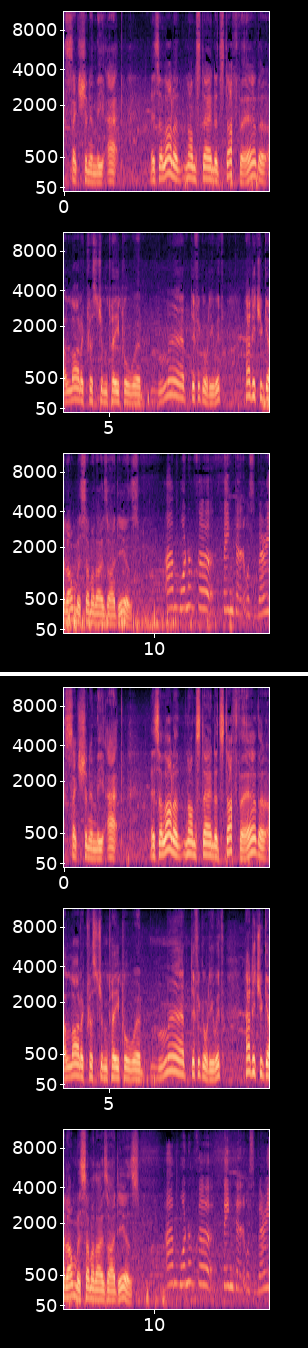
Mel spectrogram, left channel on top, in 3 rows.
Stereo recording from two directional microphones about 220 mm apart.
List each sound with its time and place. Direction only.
0.1 s speech: 20° right (ahead or behind)
10.2 s a woman's voice: centre (ahead or behind)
